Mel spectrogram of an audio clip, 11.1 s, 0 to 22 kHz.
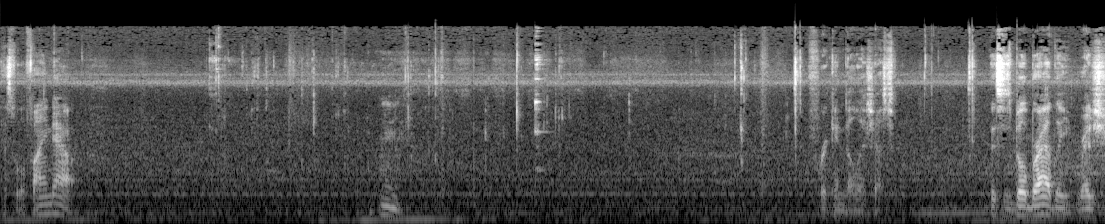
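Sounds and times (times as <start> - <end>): person humming: 3.8 - 4.2.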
